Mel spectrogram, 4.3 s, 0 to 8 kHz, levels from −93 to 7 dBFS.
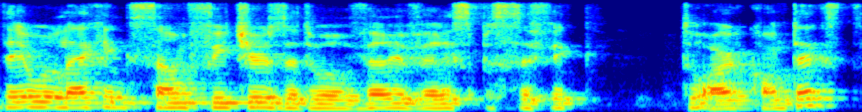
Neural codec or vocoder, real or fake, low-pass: none; real; 7.2 kHz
